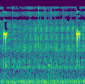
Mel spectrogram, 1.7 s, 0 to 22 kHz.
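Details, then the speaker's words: Hayward Heat Pro pool heat pump showing LP (low pressure) error, not heating: Elitech electronic leak detector gives two sharp high beeps about 1.5 s apart over quiet hum, confirming refrigerant leak at outdoor filter dryer, oil visible; repaired. "onic leak detector yep filter dryer is leaking it's one of the reasons why i started installing filter dryers inside instead of outside and protected from the elements so we're using the ellitech electronic leak detector"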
